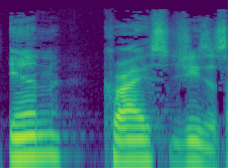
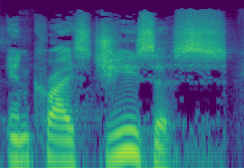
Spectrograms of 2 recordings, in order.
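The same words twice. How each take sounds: First: "in Christ Jesus" said slowly, each word weighted; deliberate slow stress; slow emphasis. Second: Slow, with "Christ" drawn out and weighted; emphatic slow reading, Christ first; stress on Christ. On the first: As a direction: draw out the phrase. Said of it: "I want to talk for just a moment". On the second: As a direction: lean on the word Christ. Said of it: "He's putting Christ first". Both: Shown as a demonstration.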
